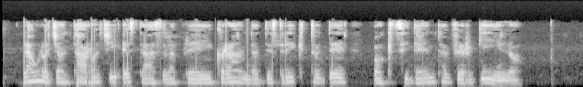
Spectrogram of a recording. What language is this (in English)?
Esperanto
